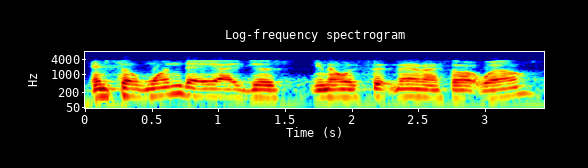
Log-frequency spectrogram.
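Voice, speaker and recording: A man calling in to a radio show, chatty and laughing often, his voice a little gravelly today. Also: mid-range voice, little pitch movement, a little fast, phone-quality sound. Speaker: radio guest, impressionist. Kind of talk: casual phone chat. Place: remote call from Florida.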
